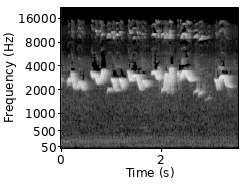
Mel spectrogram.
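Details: Singing Rose-breasted grosbeak, one of several song variations: a sweet, robin-like run of slurred whistled notes in a continuous, bouncing phrase, ending after a short pause with one last downslurred note.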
